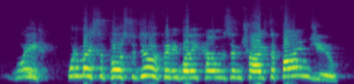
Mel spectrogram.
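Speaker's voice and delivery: put-on very high whiny child voice. Narrating a scene, the speaker voices a small child calling after an older man, whiny child voice. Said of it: "Do I sound whiny like this little kid?".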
